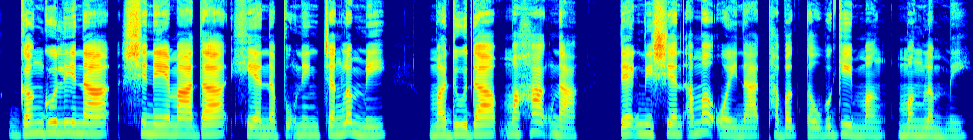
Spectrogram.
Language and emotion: Manipuri, neutral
